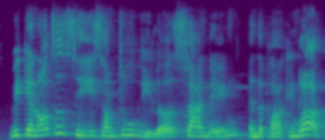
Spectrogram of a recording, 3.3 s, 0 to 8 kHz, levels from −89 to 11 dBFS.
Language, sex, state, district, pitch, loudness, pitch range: English, female, Gujarat, Valsad, 275 Hz, -17 LUFS, 235-300 Hz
